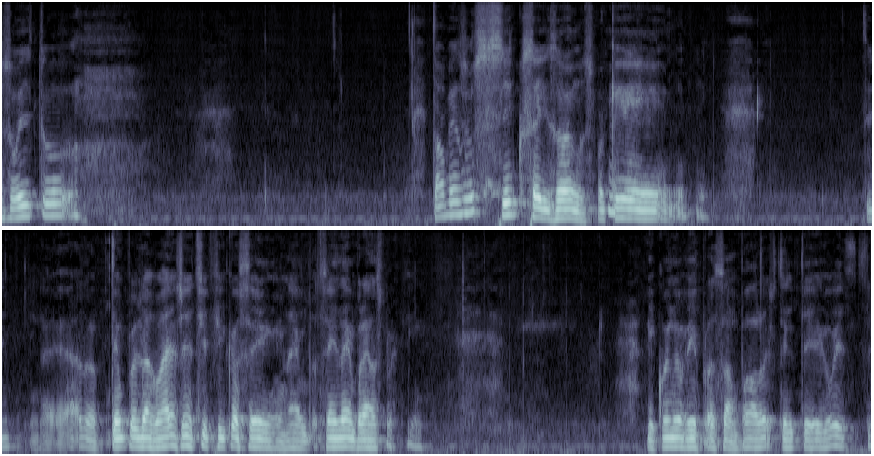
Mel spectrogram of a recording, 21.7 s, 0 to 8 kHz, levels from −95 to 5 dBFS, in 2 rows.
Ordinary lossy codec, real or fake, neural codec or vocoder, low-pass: none; fake; codec, 16 kHz, 4 kbps, FreqCodec, larger model; none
